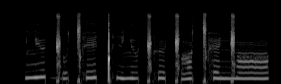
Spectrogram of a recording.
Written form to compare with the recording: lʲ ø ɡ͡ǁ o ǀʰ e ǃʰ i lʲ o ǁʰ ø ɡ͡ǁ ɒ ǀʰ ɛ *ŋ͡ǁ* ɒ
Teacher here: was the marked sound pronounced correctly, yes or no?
yes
